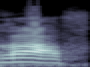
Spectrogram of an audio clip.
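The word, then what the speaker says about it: گاف: गाफ, गला से बोलना है, गाफ, ठीक है।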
